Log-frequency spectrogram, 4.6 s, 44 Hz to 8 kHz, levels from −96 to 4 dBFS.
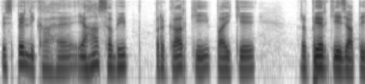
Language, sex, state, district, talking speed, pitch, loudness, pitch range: Hindi, male, Himachal Pradesh, Shimla, 145 wpm, 120 Hz, -22 LUFS, 115-130 Hz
